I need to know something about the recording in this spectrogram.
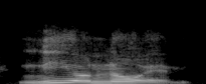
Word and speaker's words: NeonoeN: have a big question how do we say your name what in one moment you said it right before the the the show neon noen or neon yeah Neon noen it in when you translate in English but when you speak in our original language it's neon because we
